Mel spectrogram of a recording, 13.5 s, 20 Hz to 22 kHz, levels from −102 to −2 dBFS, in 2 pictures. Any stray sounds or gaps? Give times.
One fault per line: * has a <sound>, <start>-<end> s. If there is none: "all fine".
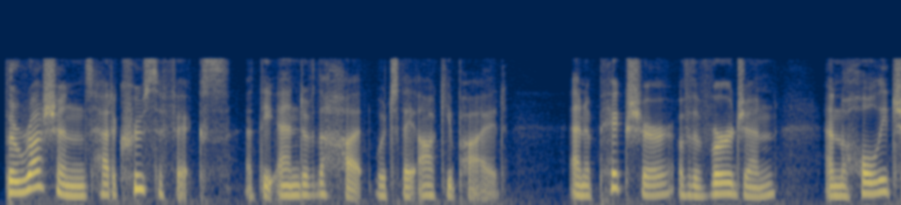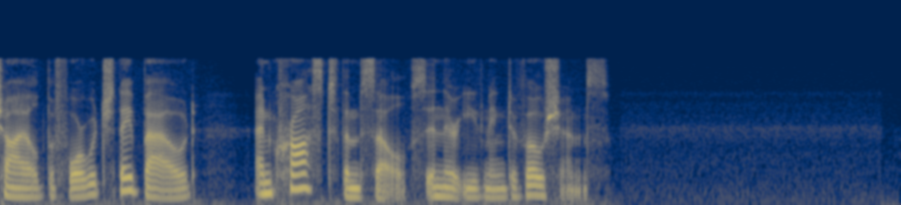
all fine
